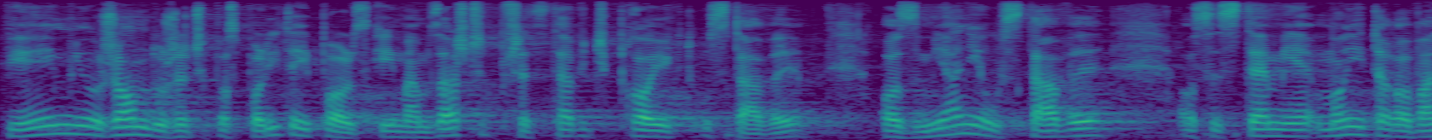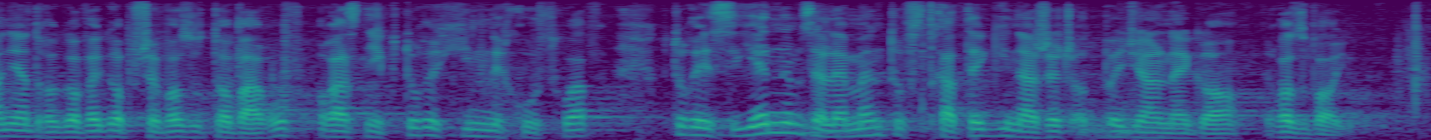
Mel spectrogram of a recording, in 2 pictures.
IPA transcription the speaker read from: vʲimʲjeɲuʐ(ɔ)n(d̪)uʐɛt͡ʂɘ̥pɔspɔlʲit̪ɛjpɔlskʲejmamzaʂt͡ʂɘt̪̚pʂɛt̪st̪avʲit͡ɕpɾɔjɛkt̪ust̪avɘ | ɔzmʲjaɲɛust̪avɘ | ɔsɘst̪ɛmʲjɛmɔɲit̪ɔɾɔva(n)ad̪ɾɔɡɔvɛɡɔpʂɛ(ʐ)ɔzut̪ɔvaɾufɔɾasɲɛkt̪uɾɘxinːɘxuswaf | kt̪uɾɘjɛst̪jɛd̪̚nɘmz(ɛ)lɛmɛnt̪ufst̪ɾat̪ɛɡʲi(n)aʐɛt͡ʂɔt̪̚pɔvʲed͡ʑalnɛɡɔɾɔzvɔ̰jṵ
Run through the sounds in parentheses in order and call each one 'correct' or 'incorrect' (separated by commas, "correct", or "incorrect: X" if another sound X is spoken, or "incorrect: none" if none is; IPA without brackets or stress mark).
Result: correct, correct, incorrect: ɲ, incorrect: v, correct, correct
